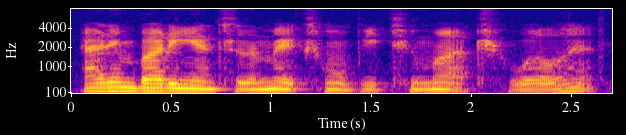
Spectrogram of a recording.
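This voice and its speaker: A man voicing a gentle, tentative animal shelter worker in a story, speaking softly and politely with some hesitation. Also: mid-range voice, brisk, gravelly, lightly acted. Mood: tentative, friendly. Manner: soft-spoken, hesitant, polite.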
